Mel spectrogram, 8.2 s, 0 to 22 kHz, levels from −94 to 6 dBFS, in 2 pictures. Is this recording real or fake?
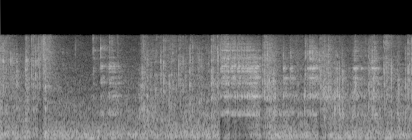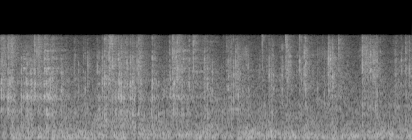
real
